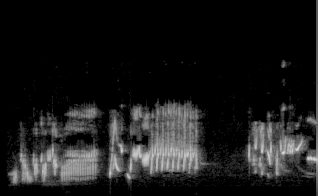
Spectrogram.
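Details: Pailing bird singing in a pekling style: high, rapid chattering phrases of buzzy trills and quick notes in two bursts, a short pause, then a third burst of bright chirps.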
